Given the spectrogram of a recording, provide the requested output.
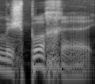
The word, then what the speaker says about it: mishpacha: I mean, in all honesty, I still can't quite get mishpacha right. – Mishpacha. Well, let's work on that. And it can be mishpucha, you know, because Yiddish has its own variations.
